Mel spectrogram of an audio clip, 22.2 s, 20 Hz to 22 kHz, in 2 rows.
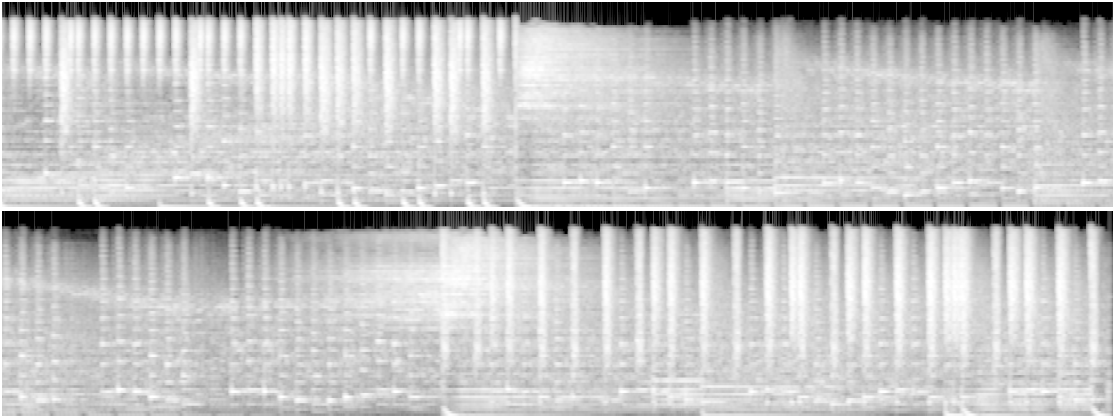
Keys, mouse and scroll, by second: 10.3-13.6 middle drag, 14.2 click, 14.8-19.3 middle drag, 19.3-22.2 drag.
